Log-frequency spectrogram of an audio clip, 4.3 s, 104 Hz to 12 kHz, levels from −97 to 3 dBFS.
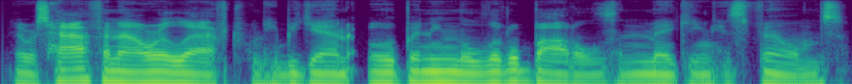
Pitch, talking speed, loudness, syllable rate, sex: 95 Hz, 240 wpm, -21 LUFS, 5.9 syllables/s, male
